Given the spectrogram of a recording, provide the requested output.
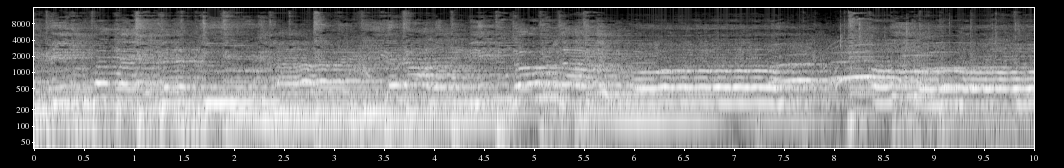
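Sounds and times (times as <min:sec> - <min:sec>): man singing: 0:00.0 - 0:10.0
strummed acoustic guitars: 0:00.0 - 0:10.0.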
